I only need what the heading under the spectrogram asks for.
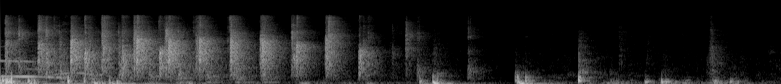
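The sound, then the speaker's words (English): Audience applause for a comedian being introduced, sharp, distinct claps in a fairly steady rhythm, loud at first and gradually thinning, with a brief pause before a few scattered claps trail off. No one speaks. “Make some noise”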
